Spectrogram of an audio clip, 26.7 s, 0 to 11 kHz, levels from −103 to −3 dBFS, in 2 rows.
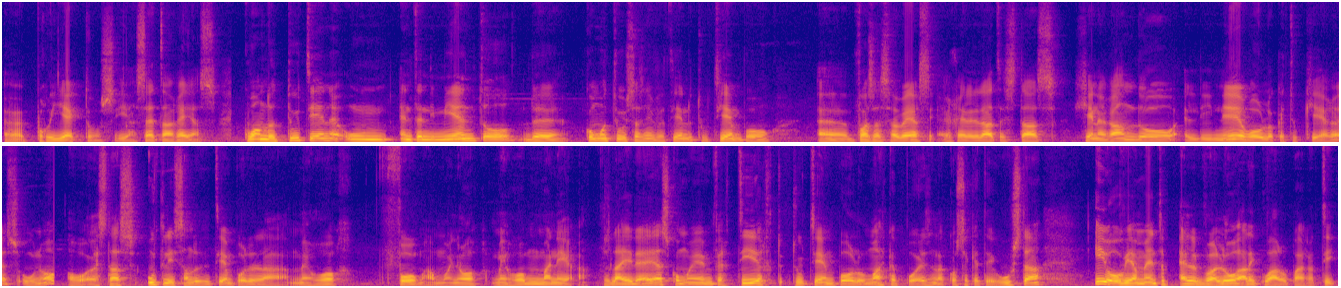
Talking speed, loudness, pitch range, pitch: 165 wpm, -24 LUFS, 100-120 Hz, 110 Hz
